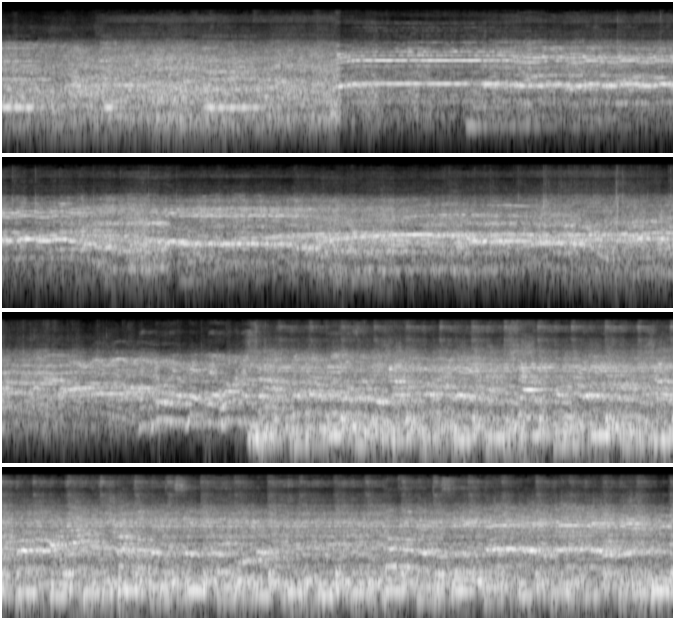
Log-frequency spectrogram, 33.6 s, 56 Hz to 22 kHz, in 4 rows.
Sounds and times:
Cheering: 0:00.0 - 0:33.5
Crowd: 0:00.0 - 0:33.5.

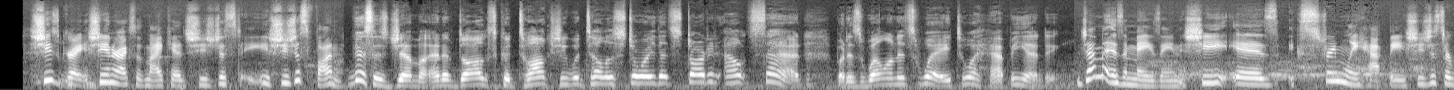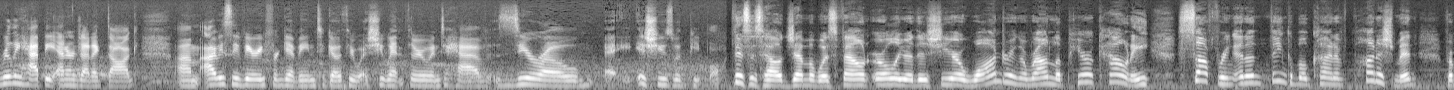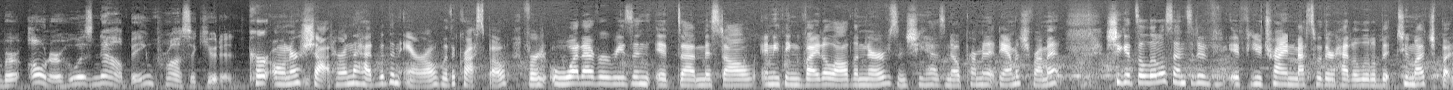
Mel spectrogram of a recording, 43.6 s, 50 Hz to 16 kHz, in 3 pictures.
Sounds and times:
Speech: 0:00.3 - 0:43.6.

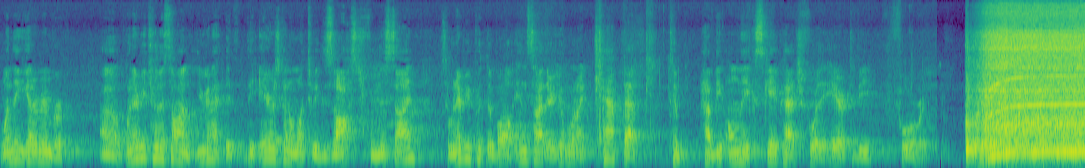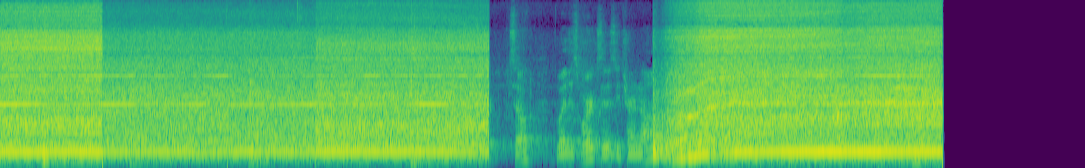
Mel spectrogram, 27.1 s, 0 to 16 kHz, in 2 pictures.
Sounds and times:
Speech: 0:00.0 - 0:11.7, 0:19.9 - 0:21.8.

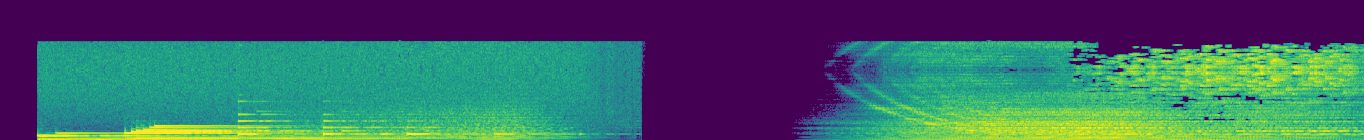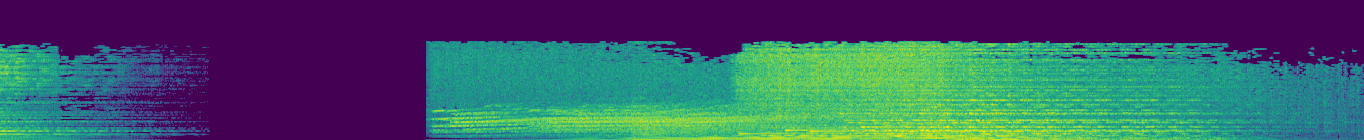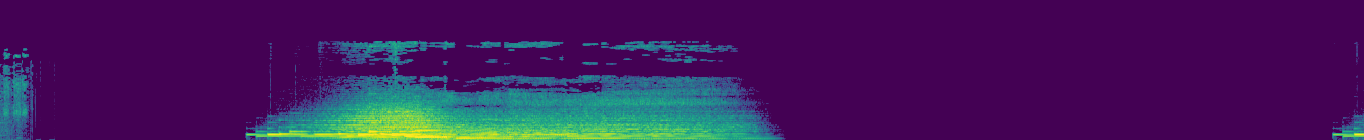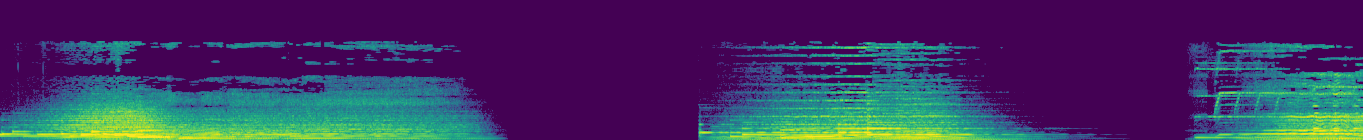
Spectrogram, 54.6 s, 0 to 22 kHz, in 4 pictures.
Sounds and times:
Music: 0:00.4 - 0:06.5, 0:07.9 - 0:15.8, 0:18.7 - 0:27.4, 0:29.8 - 0:35.2, 0:40.6 - 0:46.1, 0:47.9 - 0:54.5.

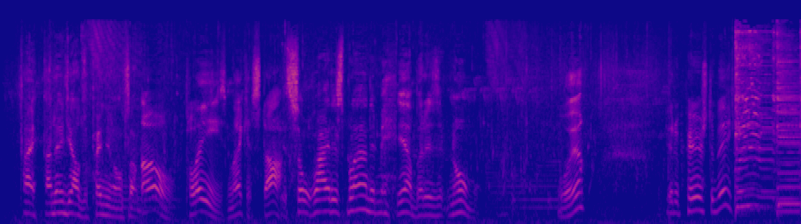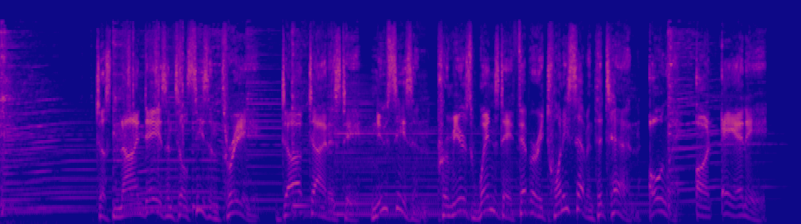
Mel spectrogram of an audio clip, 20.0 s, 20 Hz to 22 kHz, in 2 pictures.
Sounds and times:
Music: 0:09.2 - 0:20.0
Speech: 0:11.2 - 0:19.6.

